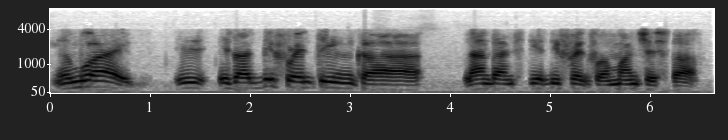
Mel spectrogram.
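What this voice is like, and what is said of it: Mixed British and Jamaican accent. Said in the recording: “the whole of my accent get completely mashed up”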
